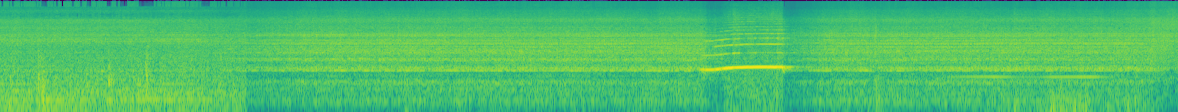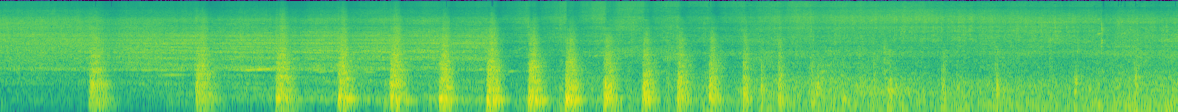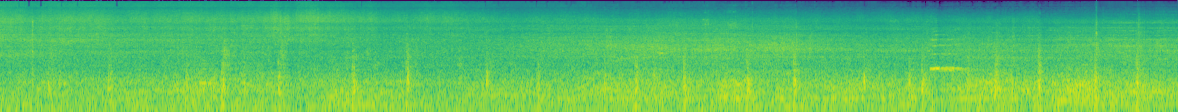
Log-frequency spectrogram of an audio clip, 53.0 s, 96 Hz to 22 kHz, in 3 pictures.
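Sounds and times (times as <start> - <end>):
steam hissing: 0.0 - 53.0
steam whistle blast: 10.4 - 12.2, 14.2 - 17.1, 19.9 - 22.2, 49.3 - 50.0
locomotive exhaust chuffing: 20.6 - 47.5.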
